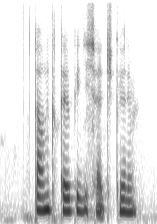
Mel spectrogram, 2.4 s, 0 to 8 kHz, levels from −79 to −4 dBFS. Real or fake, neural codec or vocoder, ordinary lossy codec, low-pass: fake; codec, 16 kHz, 1 kbps, FreqCodec, larger model; none; none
